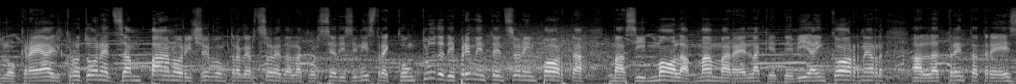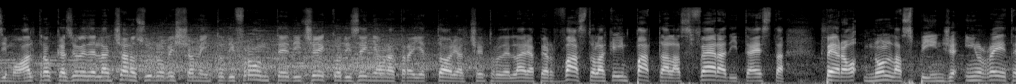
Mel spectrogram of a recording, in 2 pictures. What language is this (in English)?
Italian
